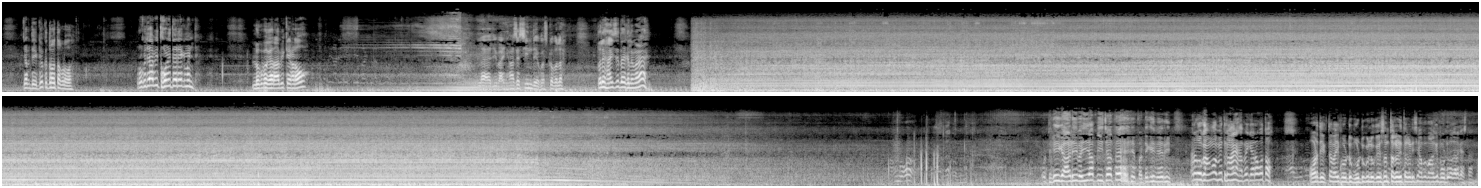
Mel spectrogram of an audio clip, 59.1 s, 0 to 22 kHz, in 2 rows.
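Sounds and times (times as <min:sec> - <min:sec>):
motorcycle engine pulling hard: 0:13.8 - 0:45.2.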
